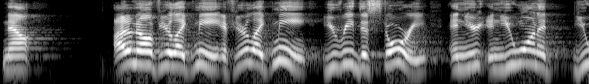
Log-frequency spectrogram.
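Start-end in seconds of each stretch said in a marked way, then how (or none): none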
